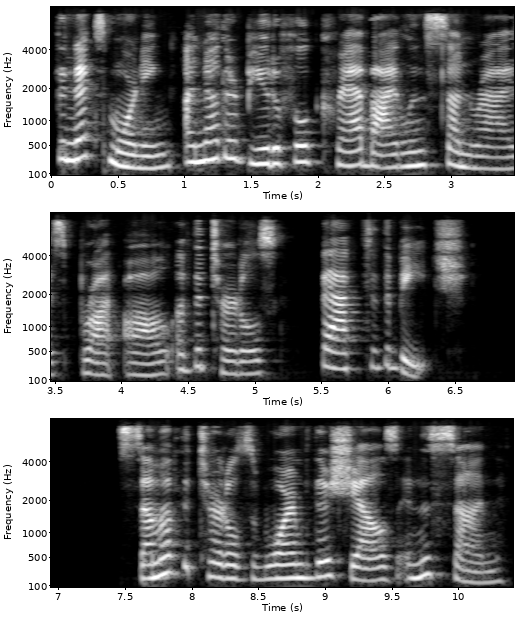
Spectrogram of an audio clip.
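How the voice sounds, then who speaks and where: Female storybook narrator: mid-pitched, slow, expressive read-aloud style, slightly muffled lo-fi recording. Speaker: author reading a storybook. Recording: dull lo-fi sound.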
